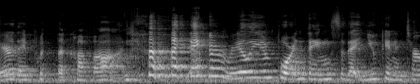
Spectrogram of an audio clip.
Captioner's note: laughs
